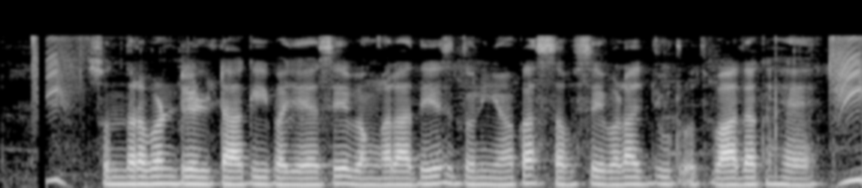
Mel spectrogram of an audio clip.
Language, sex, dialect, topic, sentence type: Hindi, male, Kanauji Braj Bhasha, agriculture, statement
